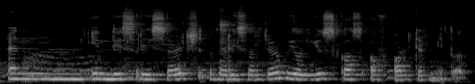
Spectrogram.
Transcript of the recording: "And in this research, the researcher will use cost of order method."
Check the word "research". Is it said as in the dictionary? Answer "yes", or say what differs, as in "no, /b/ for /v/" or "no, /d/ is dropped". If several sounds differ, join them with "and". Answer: yes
